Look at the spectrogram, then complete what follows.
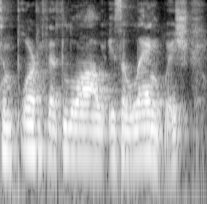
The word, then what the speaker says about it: Luau: of Lua, which is why it's important that Luau is a language.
